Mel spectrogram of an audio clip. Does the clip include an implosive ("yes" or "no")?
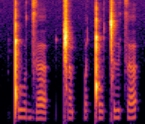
no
